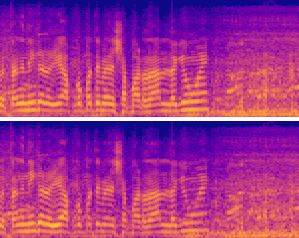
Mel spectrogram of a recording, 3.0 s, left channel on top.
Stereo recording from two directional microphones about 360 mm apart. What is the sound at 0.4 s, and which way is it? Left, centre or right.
Speech, centre.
